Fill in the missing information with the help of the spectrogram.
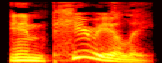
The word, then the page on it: imperially: British English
